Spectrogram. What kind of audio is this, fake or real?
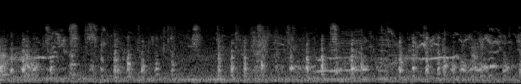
real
